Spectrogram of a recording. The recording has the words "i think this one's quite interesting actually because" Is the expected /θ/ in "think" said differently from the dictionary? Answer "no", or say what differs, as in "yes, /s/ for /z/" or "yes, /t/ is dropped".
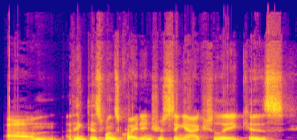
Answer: no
